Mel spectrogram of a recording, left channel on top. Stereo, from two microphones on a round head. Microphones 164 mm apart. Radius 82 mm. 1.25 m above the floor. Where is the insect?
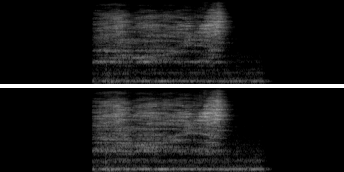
I don't hear an insect.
